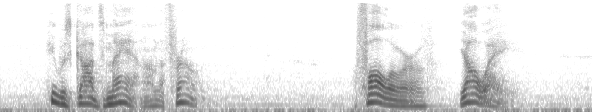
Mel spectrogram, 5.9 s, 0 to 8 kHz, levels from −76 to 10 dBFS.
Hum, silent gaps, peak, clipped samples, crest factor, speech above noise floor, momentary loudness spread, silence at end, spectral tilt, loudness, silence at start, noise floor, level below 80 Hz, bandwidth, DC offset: none; none; -8 dBFS; under 0.1%; 18 dB; 22 dB; 14 LU; 0.05 s; -8 dB/octave; -25 LUFS; 0 s; -46 dBFS; -48 dBFS; 7.6 kHz; under 0.1%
